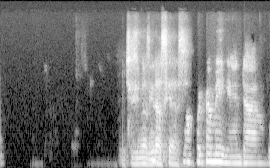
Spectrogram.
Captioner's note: spanish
